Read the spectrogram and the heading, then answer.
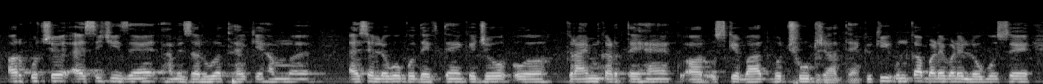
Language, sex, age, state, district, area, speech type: Urdu, male, 18-30, Uttar Pradesh, Shahjahanpur, urban, spontaneous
